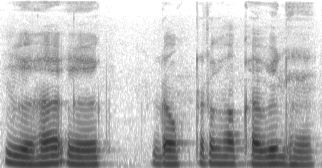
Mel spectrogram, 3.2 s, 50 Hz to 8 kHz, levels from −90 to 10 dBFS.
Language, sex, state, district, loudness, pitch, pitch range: Hindi, male, Uttar Pradesh, Saharanpur, -16 LUFS, 125 Hz, 120-130 Hz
